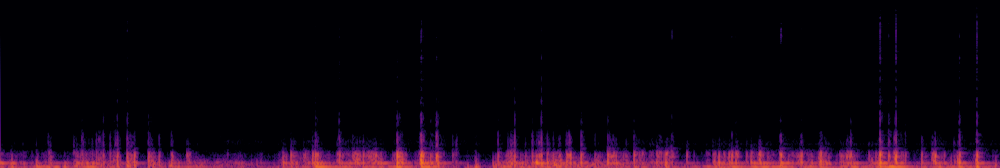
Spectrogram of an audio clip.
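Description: Long nails scratch the hollow steel mesh dome grille of a Blue Yeti microphone, producing a dense, muffled, low rumbling scrape with quick rasping strokes and occasional bright ticks. The scratching dips quieter around the fourth and seventh seconds before picking back up and continuing to the end.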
